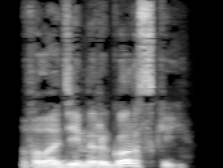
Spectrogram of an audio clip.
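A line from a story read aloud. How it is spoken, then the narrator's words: Dry clarifying question. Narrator (Russian): Сухо уточняю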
